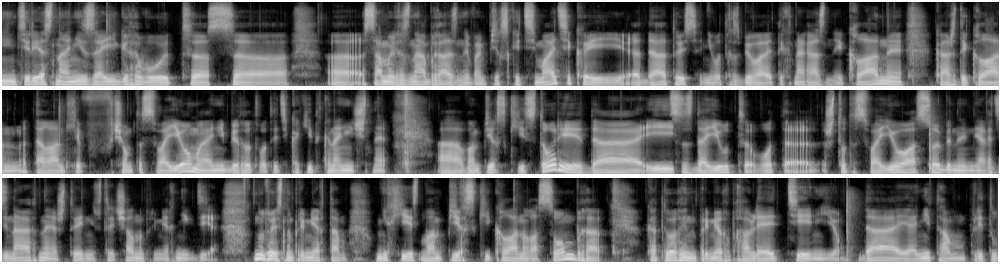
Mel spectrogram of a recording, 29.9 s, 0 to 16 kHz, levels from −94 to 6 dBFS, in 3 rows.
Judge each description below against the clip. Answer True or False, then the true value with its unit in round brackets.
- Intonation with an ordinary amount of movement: True (3.0 semitones)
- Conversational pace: True (135 wpm)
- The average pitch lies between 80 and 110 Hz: True (95 Hz)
